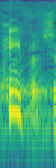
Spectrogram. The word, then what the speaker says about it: Cephas: I am of Paul, and I of Apollos, and I of Cephas, as that should be pronounced with a hard K sound, and I of Christ.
